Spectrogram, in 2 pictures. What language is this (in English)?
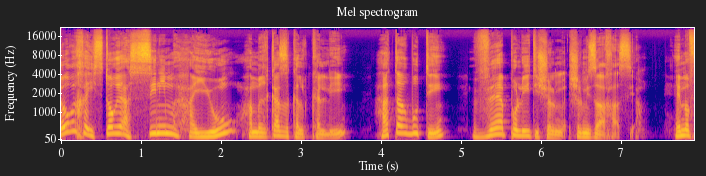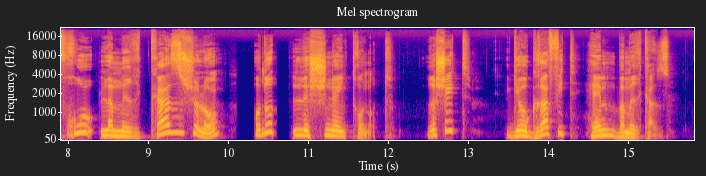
Hebrew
